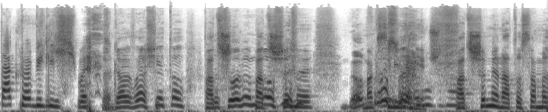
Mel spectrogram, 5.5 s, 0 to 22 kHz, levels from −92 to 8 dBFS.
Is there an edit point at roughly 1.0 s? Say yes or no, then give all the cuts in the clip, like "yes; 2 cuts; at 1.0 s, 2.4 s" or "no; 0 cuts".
yes; 1 cut; at 1.0 s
